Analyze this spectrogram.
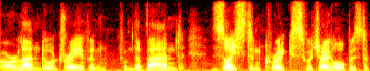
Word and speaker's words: Zeistencroix: name is mr orlando draven from the band zeisten creeks which i hope is the pronunciation that is correct yeah it's perfect thank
